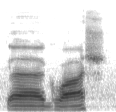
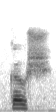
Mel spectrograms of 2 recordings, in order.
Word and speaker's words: gouache: Gouache. Am I saying that? Gouache. Gauche. Sorry, gauche. I always say it wrong. Gauche. It's gauche, gauche, gauche. Need to really learn how to say it correctly.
